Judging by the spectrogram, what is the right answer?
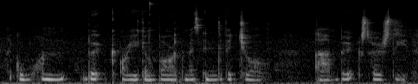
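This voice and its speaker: Female, whispered role-play as librarian: breathy, gentle, flat intonation, slightly high, light background hiss. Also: normal speed. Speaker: ASMR creator playing a librarian recommending books.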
